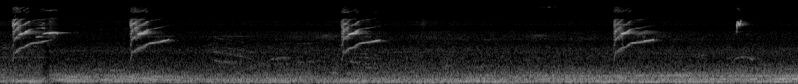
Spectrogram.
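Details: Red siskin, classic type, in a recording made to train songbirds. Single sharp upslurred notes, each a bright rising whistle, repeat every one to three seconds against a quiet low hum.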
